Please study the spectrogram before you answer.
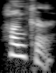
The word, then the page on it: hunker: American English; /ˈhʌŋkɚ/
